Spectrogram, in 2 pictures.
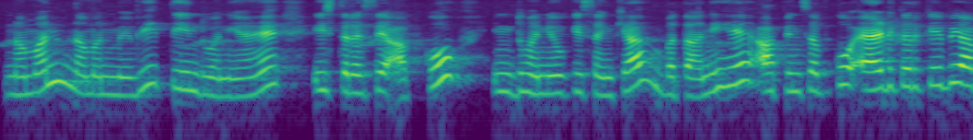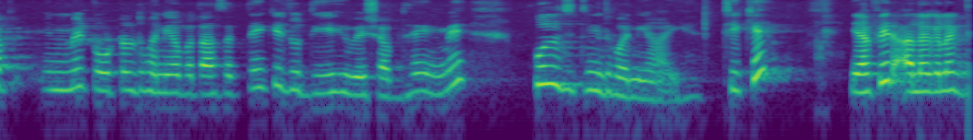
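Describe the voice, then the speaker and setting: A woman teaching a first-grade Hindi lesson, patiently repeating words and asking the children questions. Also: medium pitch. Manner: chants the poem slowly and sing-song. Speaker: primary school Hindi teacher. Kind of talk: explaining a textbook lesson to young children. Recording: dull lo-fi sound with long reverb.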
